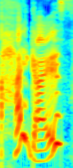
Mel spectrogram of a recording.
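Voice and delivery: high, loud, put-on girl voice.

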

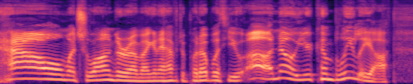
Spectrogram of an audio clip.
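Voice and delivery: exasperated, fed-up frustration. Describing how Jesus reacted to his disciples, the speaker imitates Jesus's frustration. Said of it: "You would hear the frustration in him".

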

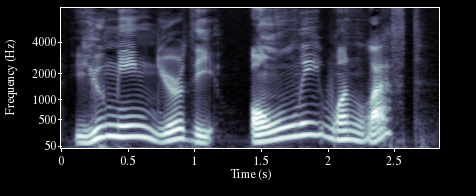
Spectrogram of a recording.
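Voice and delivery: put-on astonishment. A man stares at the last boy left and asks, feigned surprise. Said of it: "pretending to be surprised".

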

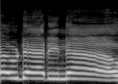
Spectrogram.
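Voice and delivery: tearful, crying, pleading voice. Retelling a childhood fight with his dad over a hamburger, acting out crying. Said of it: "And I'm crying".

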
